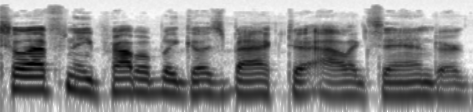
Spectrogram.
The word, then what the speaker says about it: telephony: Telephony. Yeah, that's how you pronounce it.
